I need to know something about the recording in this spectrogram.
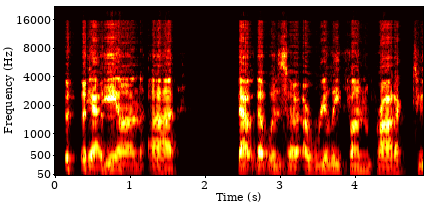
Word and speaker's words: Aeon: So Aeon Oh, had, Eon. yeah, It's spelled a little different. yeah, Aeon.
